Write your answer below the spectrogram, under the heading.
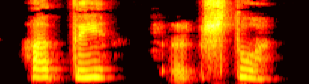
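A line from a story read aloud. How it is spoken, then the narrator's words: Barely audible question. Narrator (Russian): спрашиваю едва слышно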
